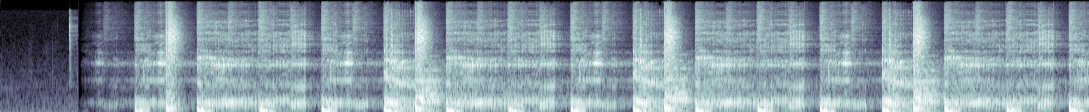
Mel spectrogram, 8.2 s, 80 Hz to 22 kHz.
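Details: Burp compilation from March 2022: a rapid string of loud, low belches, about one every second or two, over background music.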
